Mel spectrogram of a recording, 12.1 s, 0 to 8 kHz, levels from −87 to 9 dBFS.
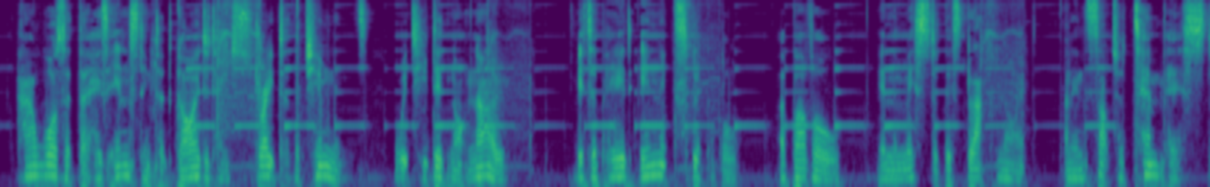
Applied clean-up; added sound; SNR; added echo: neural mask model RNNoise.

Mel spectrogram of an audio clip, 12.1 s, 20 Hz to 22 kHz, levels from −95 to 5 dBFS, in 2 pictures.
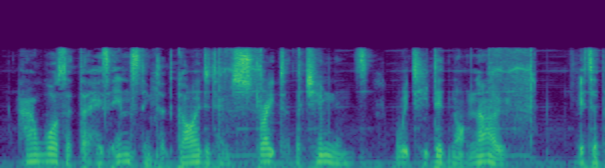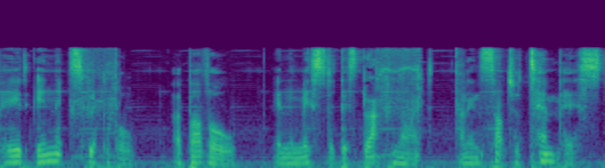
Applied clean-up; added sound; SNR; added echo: neural separator model SepFormer DNS4.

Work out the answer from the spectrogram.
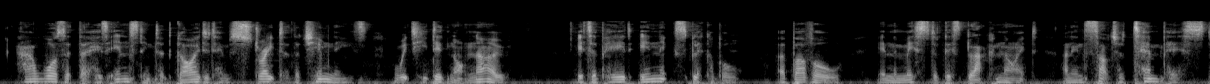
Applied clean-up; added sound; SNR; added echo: none; none; none; none.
